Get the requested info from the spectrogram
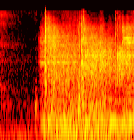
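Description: Heeled flamenco shoes striking a studio floor in footwork over flamenco music, coming in about half a second in after a brief lull; the strikes are sharp and come roughly every half second.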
